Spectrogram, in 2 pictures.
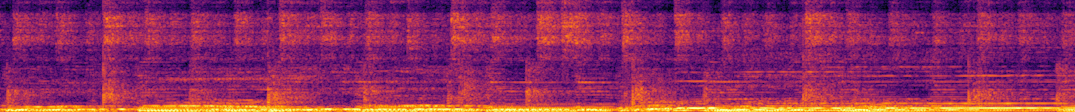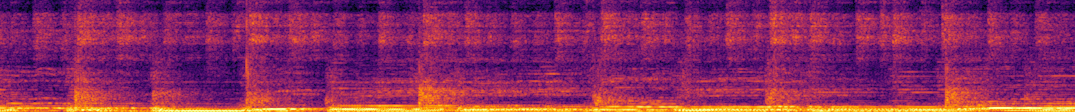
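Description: Gospel worship song: a woman singing lead over electric guitar, with a steady percussion beat.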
